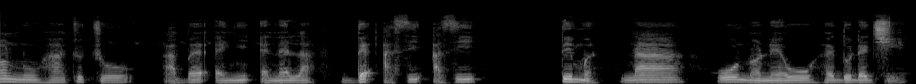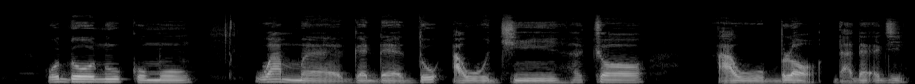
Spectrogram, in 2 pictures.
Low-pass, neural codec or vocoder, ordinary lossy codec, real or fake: 10.8 kHz; none; AAC, 32 kbps; real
